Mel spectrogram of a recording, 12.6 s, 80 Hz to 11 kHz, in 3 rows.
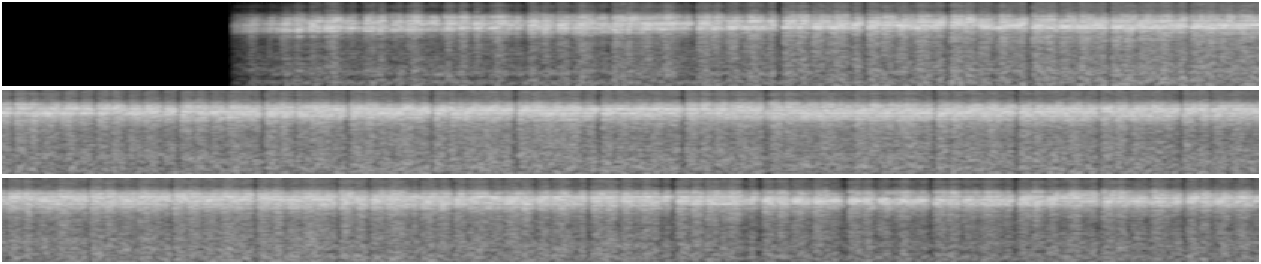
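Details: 1999 Town & Country van: piercing constant squeal with a fast chirp three or four times a second from the belt drive. Belt replaced about four times; water pump, alternator, idler and tensioner pulleys replaced; AC compressor quiet. Source still unidentified.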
